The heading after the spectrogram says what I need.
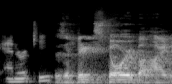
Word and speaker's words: AnRKey: And I'm actually, when I looked at your project, AnRKey X, and first of all, the pronunciation was pretty interesting to me, right? Like anarchy.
